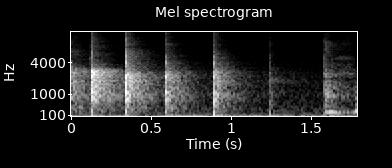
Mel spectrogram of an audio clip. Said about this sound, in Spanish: Pues alguien que estaba ahí en la parte del público viendo el ensayo, aplaudió y aplaudió muy efusivamente.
